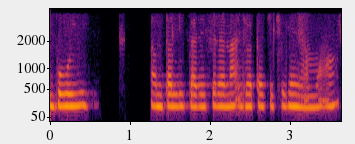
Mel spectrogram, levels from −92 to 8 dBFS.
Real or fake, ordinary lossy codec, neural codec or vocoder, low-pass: real; none; none; 3.6 kHz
